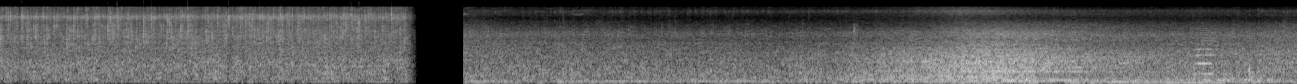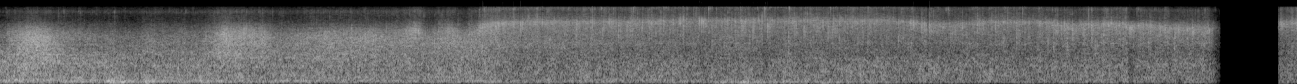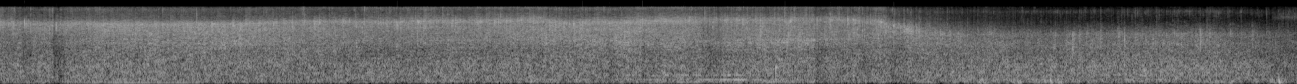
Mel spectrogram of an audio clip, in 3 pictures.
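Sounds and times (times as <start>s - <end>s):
rain falling on a road: 0.0s - 10.5s, 12.0s - 25.2s, 25.8s - 38.9s
vehicle passing: 5.0s - 22.2s, 30.5s - 35.7s.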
